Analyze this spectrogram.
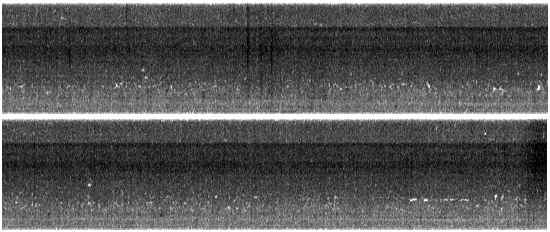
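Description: Steady hiss of a kadhai of oil and masala cooking over a wood fire on a clay chulha, with a few small clicks of fish being handled in a steel plate. Near the end it suddenly gets louder as small fish go into the hot kadhai.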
